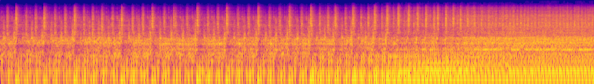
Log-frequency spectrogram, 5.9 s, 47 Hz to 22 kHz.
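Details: Kohler SH265/SH255 6.5 hp single-cylinder on a Cub Cadet rototiller, just after carburetor replacement, started with choke on: a rapid, even putter of about three beats a second that smooths as it warms. It runs cleanly.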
